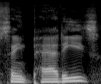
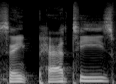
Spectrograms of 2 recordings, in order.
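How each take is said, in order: First: The middle consonant sounds like a soft D. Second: The middle consonant is a crisp hard T. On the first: The speaker calls it right. "with a D" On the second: The speaker calls it wrong. "with a hard T"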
